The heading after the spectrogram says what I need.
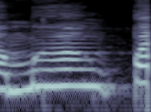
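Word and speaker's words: เมืองแพร่: ครับ แม่ ๆ เมือง อ่าน ว่า เมือง แป้ นะ ครับ เมือง แปร ไม่ ใช่ เมือง แพร่ นะ ครับ แหม่ เมือง แป้ นะ ครับ ต้อง ใช้ หลัก การ ภาษา ล้านนา แล้ว ก็ มา นี่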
